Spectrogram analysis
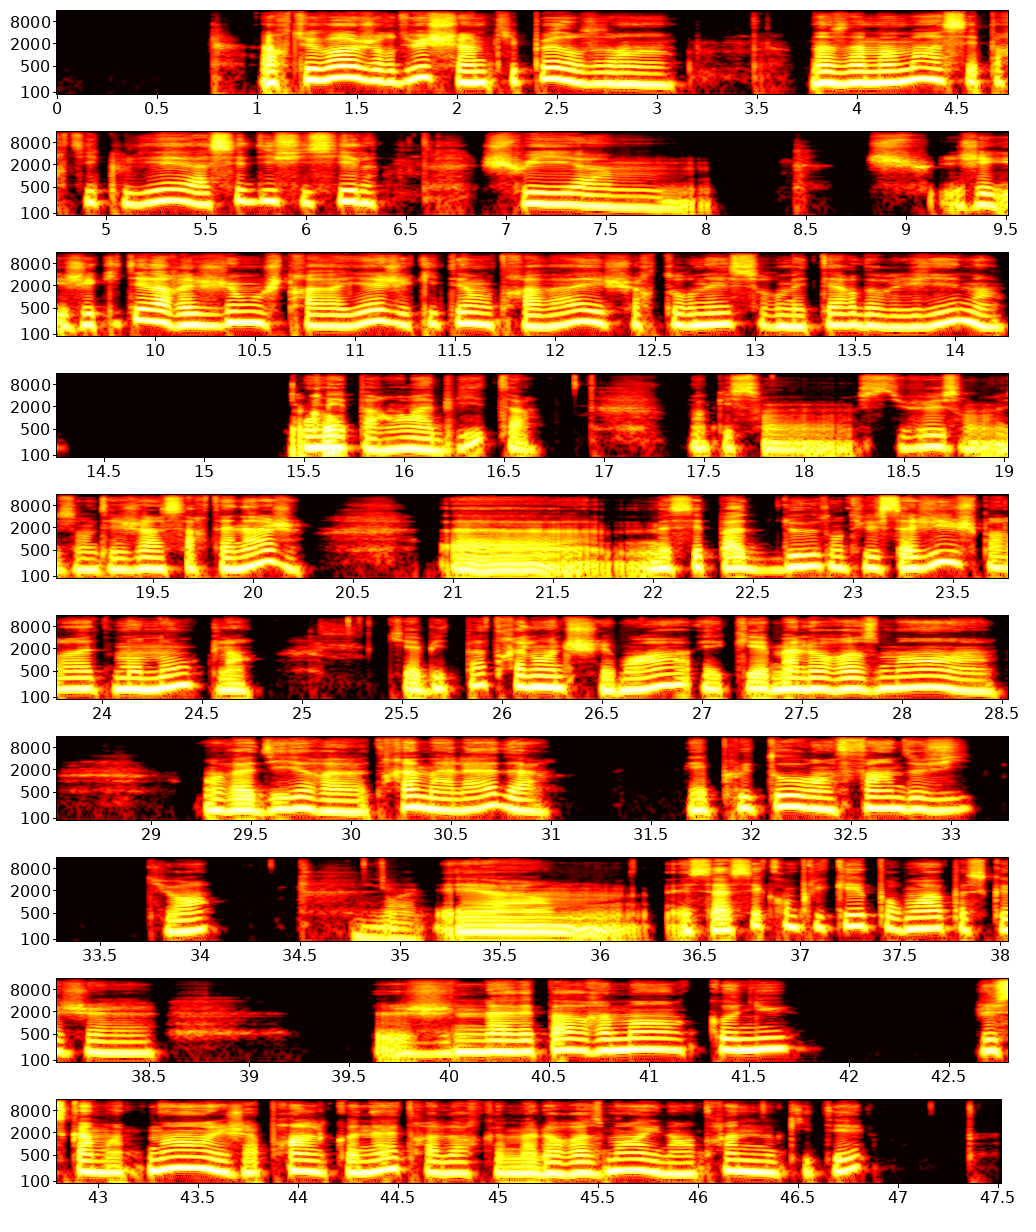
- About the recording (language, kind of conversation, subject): French, advice, Comment gérer l’aide à apporter à un parent âgé malade ?
- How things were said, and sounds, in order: other background noise; tapping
